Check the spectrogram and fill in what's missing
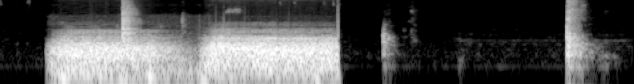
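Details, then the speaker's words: Loud, harsh, hollow breath sounds with a brief pause between inhaling and exhaling, normally heard over the bronchi: normal bronchial breath sounds. "Okay, these are sounds you'll normally hear over the Broni."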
